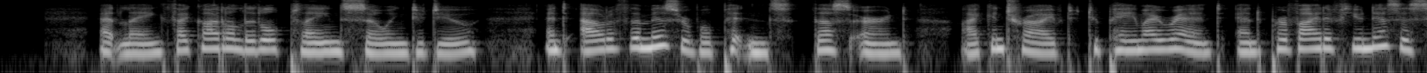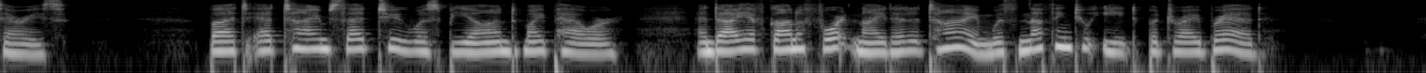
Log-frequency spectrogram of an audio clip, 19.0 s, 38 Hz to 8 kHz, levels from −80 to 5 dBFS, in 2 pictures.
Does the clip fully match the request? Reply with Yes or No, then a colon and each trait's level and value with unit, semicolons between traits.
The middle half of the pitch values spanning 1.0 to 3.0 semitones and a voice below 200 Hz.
No: average, 4.0 semitones; high, 190 Hz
